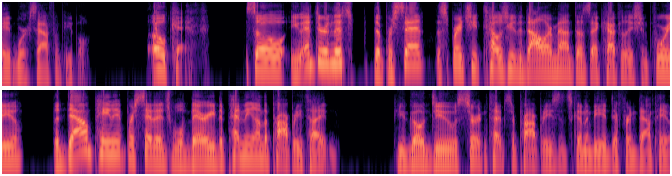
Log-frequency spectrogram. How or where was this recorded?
live audience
